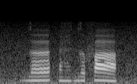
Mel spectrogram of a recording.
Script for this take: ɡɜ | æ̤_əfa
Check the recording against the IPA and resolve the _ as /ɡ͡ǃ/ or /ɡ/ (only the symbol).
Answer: ɡ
